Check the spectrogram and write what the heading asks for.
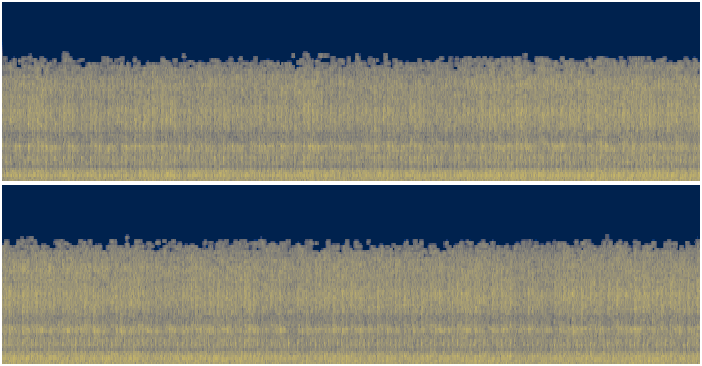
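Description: Diesel tour coach idling steadily: a constant engine drone with a faint steady whine on top.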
